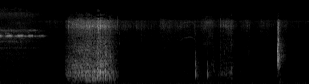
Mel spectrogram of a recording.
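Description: A small tumbler cup and its screw lid handled on a wooden table. About a second in there is a rushing, rustling noise lasting about a second, then a few light clicks and a sharper knock near the end.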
